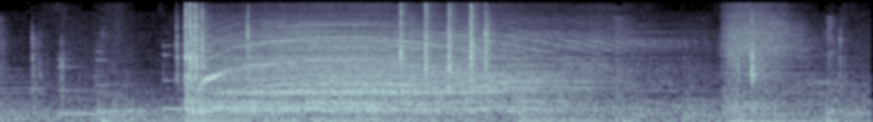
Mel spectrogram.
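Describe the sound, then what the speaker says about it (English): An electric mixer whirs through vegan cookie dough, a loud, steady motor buzz close by that starts abruptly and runs for about two and a half seconds before cutting off, with no voices. "get your stand mixer or a bowl with a hand mixer"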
